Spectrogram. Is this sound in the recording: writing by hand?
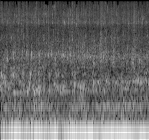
no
